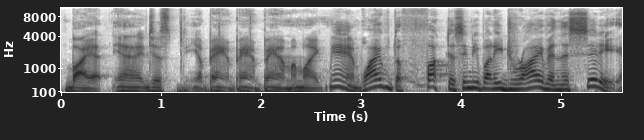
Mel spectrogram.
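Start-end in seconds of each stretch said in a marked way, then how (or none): 2.7-5.6 high-pitched incredulous question; baffled amazement. Retold or imitated. Tourist floored by the subway wondering about drivers, incredulous. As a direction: exclaim in exaggerated disbelief.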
